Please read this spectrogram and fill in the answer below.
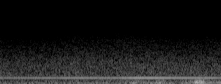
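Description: A steady machine hum, one low held tone over a faint background hiss.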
